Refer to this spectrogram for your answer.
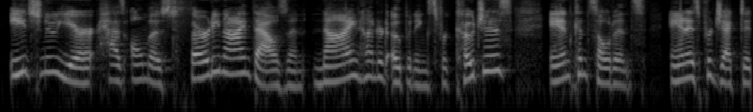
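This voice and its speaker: Loud and enthusiastic, a woman speaks at a moderate pace in a bright, sharp tone with very wide pitch swings, recorded very cleanly against a silent background. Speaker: podcast host and former teacher turned business coach. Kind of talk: podcast monologue, promotional pitch. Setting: her office.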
